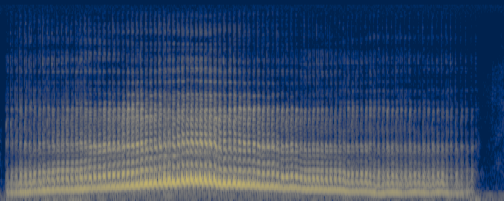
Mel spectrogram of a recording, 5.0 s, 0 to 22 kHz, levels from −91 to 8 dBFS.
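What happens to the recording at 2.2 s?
Nothing goes wrong at 2.2 s; the music plays through that moment intact, with no dropout, click or other fault.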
